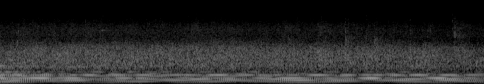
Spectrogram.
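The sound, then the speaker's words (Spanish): A large crowd claps steadily and densely for about five seconds, a continuous wash of applause at even loudness, with a low sustained musical drone beneath it; the applause is offered to the Lord during a worship service. “Le damos un aplauso bien fuerte al Señor.”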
